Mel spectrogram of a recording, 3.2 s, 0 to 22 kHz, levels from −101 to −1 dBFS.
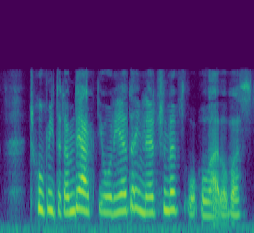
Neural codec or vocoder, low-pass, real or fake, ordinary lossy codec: autoencoder, 22.05 kHz, a latent of 192 numbers a frame, VITS, trained on many speakers; 7.2 kHz; fake; AAC, 32 kbps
